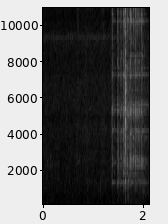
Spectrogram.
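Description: Tambourine jingles clinking lightly as the tambourine is handled on the bench: a short cluster of small metallic clinks starting a little past halfway.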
